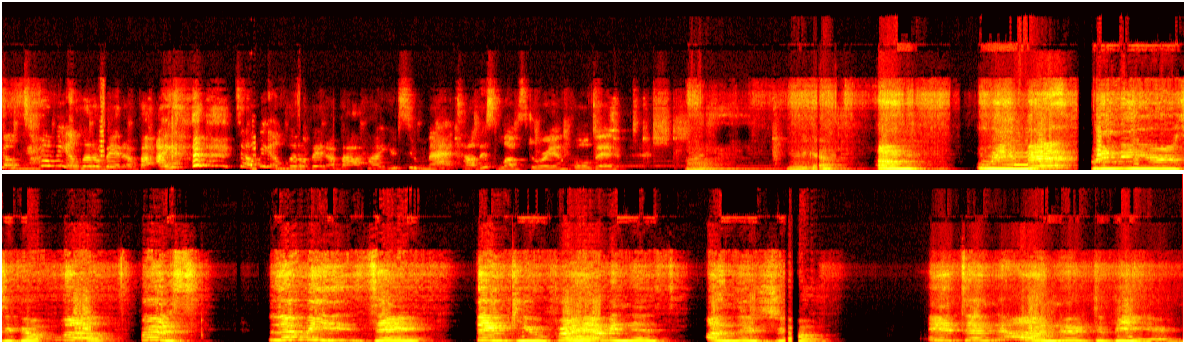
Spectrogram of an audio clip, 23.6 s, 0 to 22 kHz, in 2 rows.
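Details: Man diagnosed with ALS in September 2019 at age 54, about 18 months before recording; he reports ALS is affecting his voice and making him hard to understand, with his wife interpreting; dysarthria (ALS).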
